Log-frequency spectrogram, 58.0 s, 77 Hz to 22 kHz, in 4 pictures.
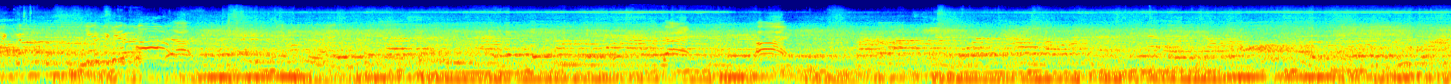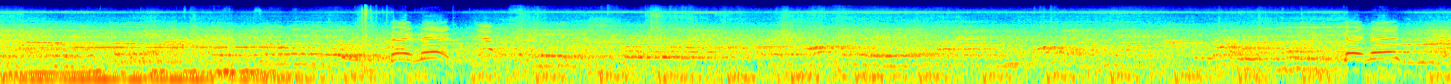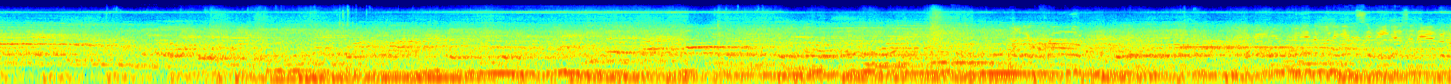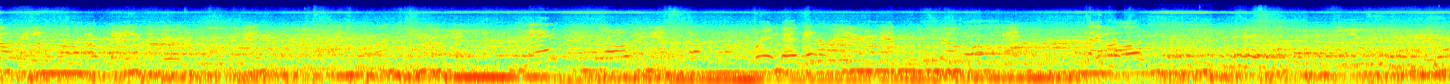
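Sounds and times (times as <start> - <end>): crowd noise bursts: 0.0 - 58.0
many overlapping voices: 0.0 - 58.0.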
